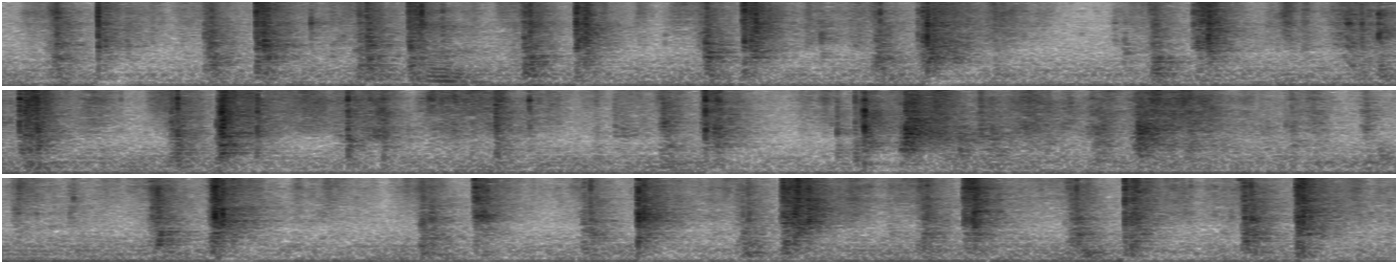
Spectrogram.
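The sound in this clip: Playing cards being shuffled and drawn: a rapid, continuous patter of many crisp clicks and flicks at an even, moderate loudness.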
